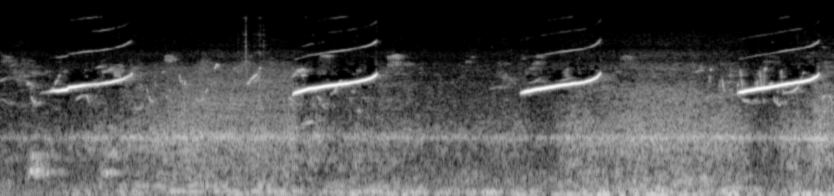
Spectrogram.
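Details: Kacer, the Oriental magpie-robin, in a lure recording for birds slow to sing: one clean upslurred whistle repeats four times, about every two seconds, over a steady background hiss and hum.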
